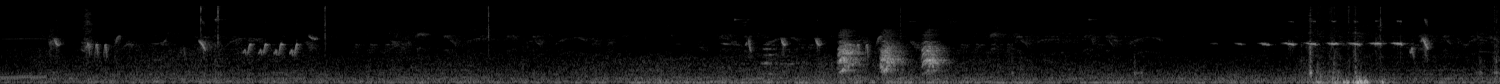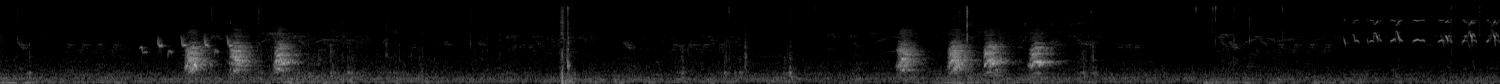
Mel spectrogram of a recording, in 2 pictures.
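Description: Birds calling at a seed-filled feeder: loud bursts of three or four harsh notes come three times, with softer chirps and wing flutters between and a quick high twittering near the end.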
